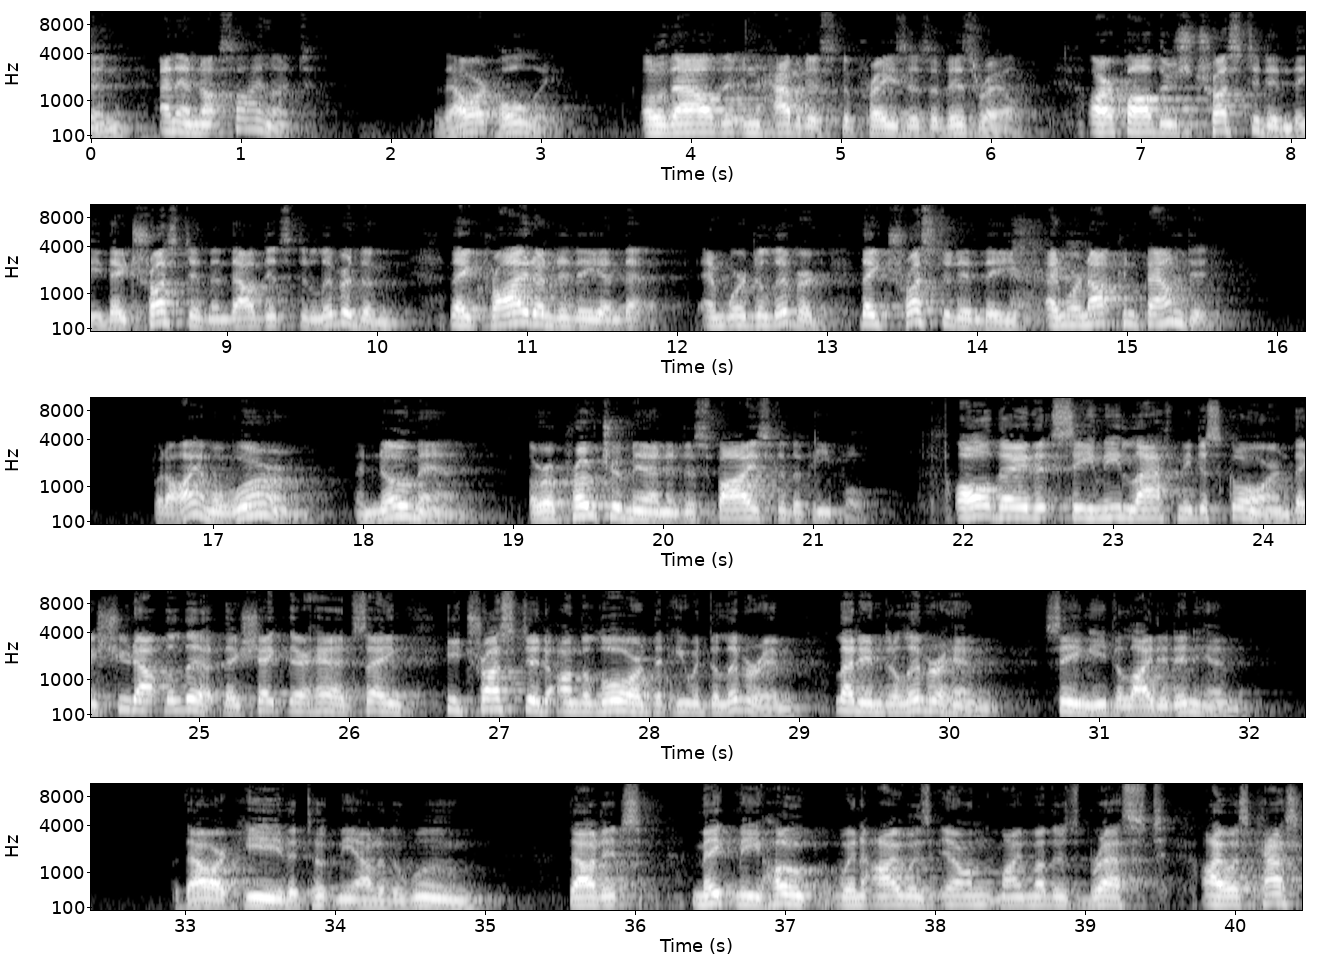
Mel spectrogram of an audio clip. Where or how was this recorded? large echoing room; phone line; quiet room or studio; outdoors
large echoing room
